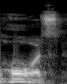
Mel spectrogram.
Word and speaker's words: Hawes: I sound like I'm saying Phil Hawes, but I'm saying Hawes. I'm trying to pronounce his name properly, people.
